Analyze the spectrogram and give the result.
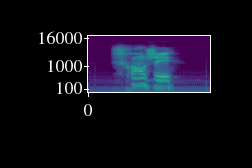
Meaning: to fringe
- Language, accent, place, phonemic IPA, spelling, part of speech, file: French, France, Lyon, /fʁɑ̃.ʒe/, franger, verb, LL-Q150 (fra)-franger.wav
